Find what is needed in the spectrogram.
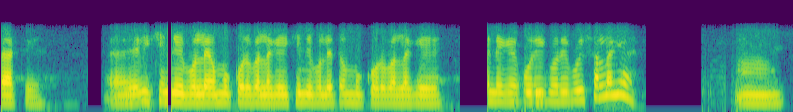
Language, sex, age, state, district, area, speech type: Assamese, female, 60+, Assam, Goalpara, rural, conversation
